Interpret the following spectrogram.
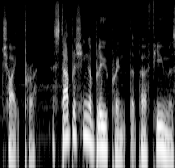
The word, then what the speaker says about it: Chypre: Chypre, pronounced Chypre, is one of the oldest and most sophisticated fragrance families in modern perfumery.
